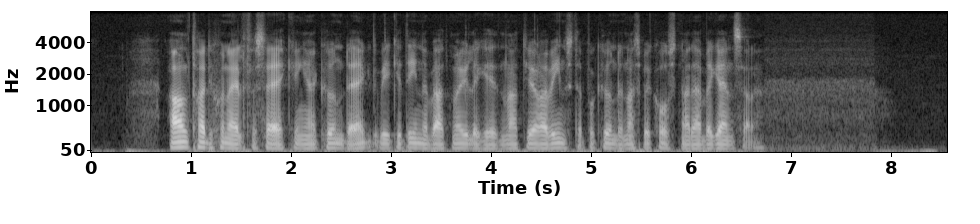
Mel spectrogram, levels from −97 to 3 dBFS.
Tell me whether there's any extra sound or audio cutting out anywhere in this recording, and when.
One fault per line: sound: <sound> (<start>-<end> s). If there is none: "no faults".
no faults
